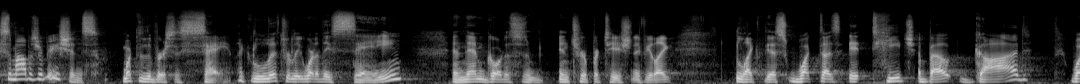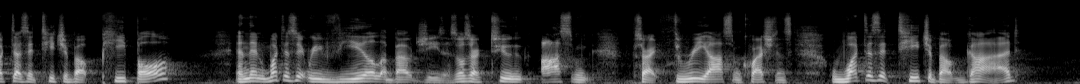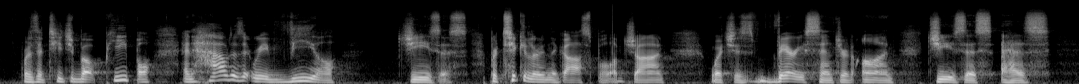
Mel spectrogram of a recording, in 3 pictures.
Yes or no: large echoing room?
yes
